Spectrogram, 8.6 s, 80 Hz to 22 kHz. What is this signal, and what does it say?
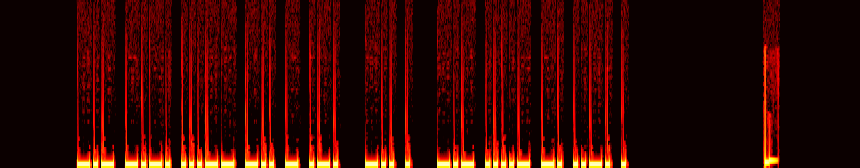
Morse code, heard as a keyed tone, about 32 wpm, 700 Hz. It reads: KC3DTR DE K4NFE
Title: USA Callsign DE Callsign 30wpm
